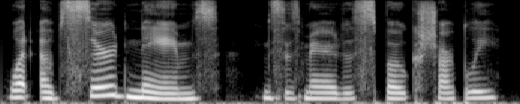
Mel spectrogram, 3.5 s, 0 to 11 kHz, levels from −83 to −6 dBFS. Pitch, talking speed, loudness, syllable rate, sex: 200 Hz, 120 wpm, -18 LUFS, 4.4 syllables/s, female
